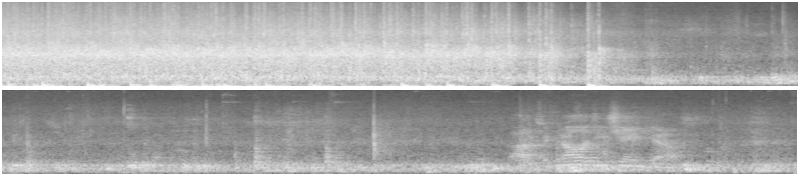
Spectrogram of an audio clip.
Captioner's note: applause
